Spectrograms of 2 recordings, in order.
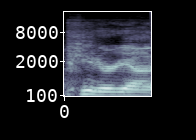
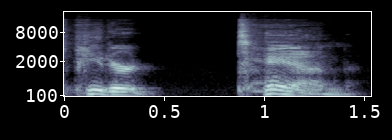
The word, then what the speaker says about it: Peter Tan: It's not Peter Yan, it's Peter Tan. I mispronounced his name.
